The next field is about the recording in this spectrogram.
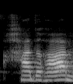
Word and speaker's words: Khadra: J'essaie de prononcer un peu à l'arabe, donc ça se prononce Hadra, mais ça s'écrit avec un K au début euh, et Yasmina Hadra, c'est le deux premiers prénoms de sa femme.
